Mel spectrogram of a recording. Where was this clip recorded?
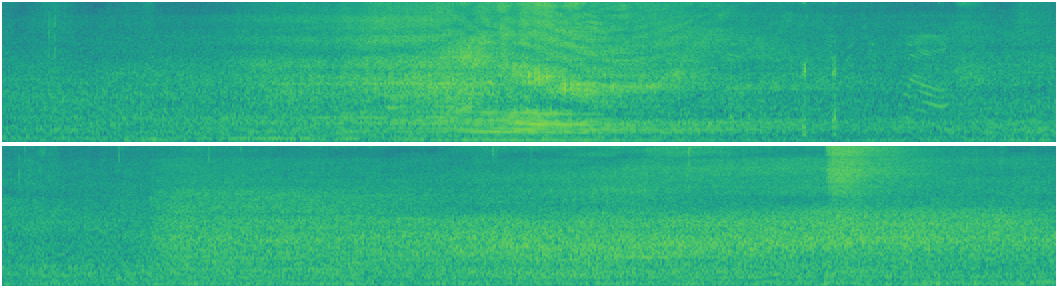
on a street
